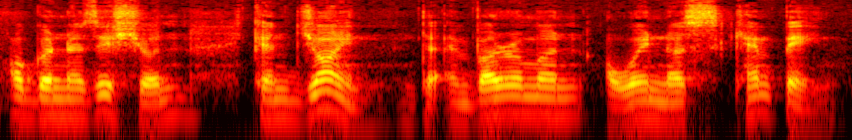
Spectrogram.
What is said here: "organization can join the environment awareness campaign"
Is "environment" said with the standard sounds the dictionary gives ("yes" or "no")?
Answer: yes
